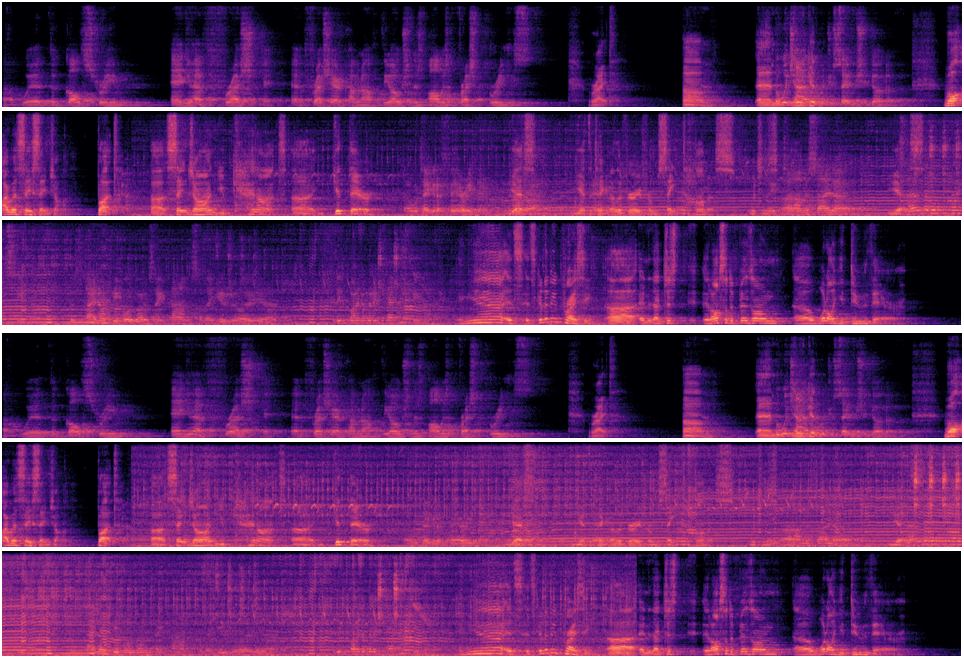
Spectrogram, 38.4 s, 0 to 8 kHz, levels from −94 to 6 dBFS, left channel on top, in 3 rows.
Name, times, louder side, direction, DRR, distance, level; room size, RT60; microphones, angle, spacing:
voice 1, 0.0-1.6 2.2-7.0 9.3-9.5 10.3-11.9 14.4-14.6 16.0-16.2 18.2-20.9 22.9-24.2 24.7-29.3 30.0-31.5, left 1 dB, 85° left, 3 dB, 3.6 m, -33 dB
voice 2, 7.6-8.1 9.1-9.5 10.0-10.9 12.6-13.7 14.1-14.4 14.8-17.8 19.5-19.9 20.4-23.5 24.6-24.9 31.6-37.6, equal, 10° left, 12 dB, 0.9 m, -25 dB
Buzz, 14.5-34.1, right 5 dB, 90° right, 0.8 m, -34 dB
29.0 x 23.0 x 7.8 m, 1.2 s
head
